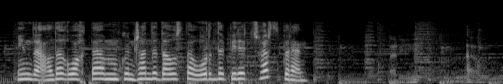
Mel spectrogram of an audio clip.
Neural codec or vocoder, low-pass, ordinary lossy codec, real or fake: none; none; none; real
